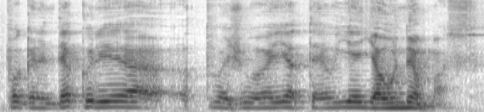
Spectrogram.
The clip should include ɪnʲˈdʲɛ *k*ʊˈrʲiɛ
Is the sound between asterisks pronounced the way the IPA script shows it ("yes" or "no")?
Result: yes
